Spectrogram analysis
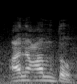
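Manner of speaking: انعمتو ending on a u vowel instead of the correct i; wrong vowel. Shown as a demonstration. Teacher showing students the wrong vowel in انعمتو. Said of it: "یہ بھی غلط ہے".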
